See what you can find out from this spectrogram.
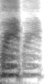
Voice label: buncha books, girls; cheerReaders; LetsGoRead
